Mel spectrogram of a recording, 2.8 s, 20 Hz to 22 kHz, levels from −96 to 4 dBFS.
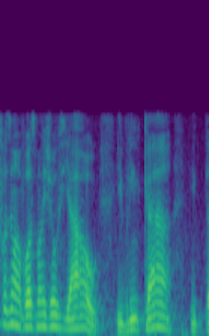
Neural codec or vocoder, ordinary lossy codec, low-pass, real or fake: vocoder, 44.1 kHz, 80 mel bands, Vocos; none; 5.4 kHz; fake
